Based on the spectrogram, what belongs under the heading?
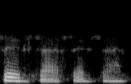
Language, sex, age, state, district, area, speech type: Tamil, female, 60+, Tamil Nadu, Sivaganga, rural, conversation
